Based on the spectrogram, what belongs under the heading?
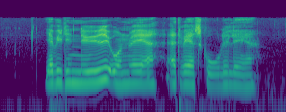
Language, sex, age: Danish, female, 62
